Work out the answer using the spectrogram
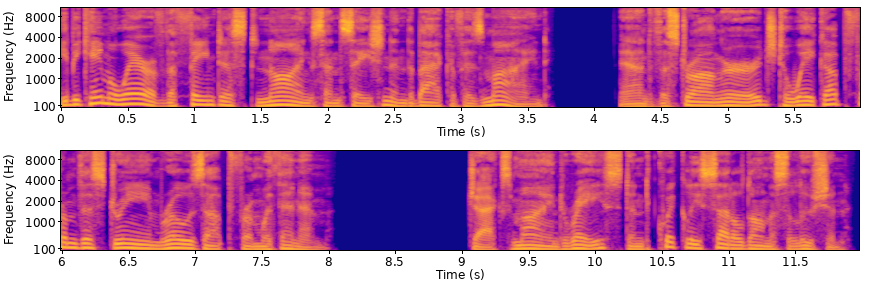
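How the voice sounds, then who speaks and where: Expressive low-voiced male audiobook narrator. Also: normal speed, dry recording, clean studio sound. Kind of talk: expressive scripted fantasy narration. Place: dry recording studio.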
